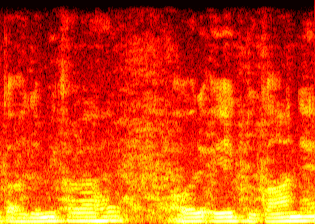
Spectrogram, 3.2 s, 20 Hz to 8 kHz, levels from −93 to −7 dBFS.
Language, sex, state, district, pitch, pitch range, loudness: Hindi, male, Uttar Pradesh, Lucknow, 145 Hz, 135-145 Hz, -13 LUFS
